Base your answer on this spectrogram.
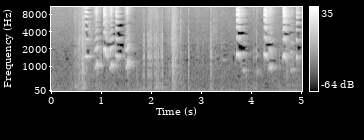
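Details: Chihuahuas Cheri and Rima, together with Bella, indoors in a small room: a burst of high, harmonic squeaks and short yips in the first second and a half, a quiet gap, then three sharp squeaks near the end.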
